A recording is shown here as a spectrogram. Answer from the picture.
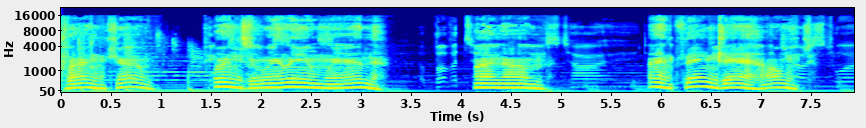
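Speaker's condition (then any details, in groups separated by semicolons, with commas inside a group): ALS; stem cell treatment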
